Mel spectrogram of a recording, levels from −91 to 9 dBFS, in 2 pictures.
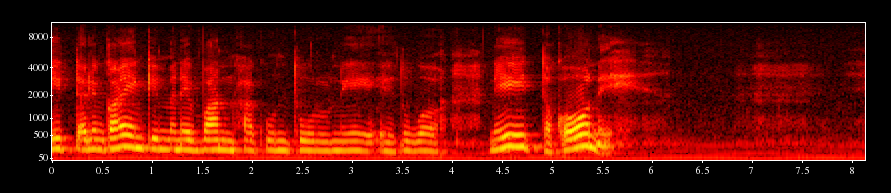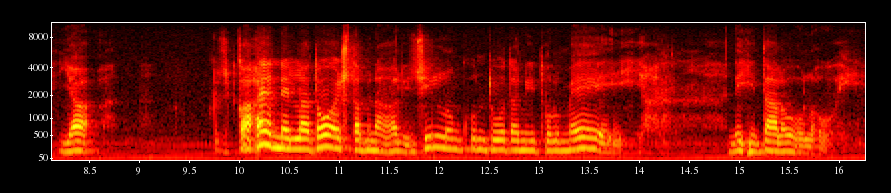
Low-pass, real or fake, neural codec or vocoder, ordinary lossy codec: none; real; none; none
